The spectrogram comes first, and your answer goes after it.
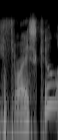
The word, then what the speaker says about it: Thr1cekill: their Community today I'm joined by AKA thriskill I didn't actually ask you is that the correct way to pronounce it yes awesome awesome uh this month's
